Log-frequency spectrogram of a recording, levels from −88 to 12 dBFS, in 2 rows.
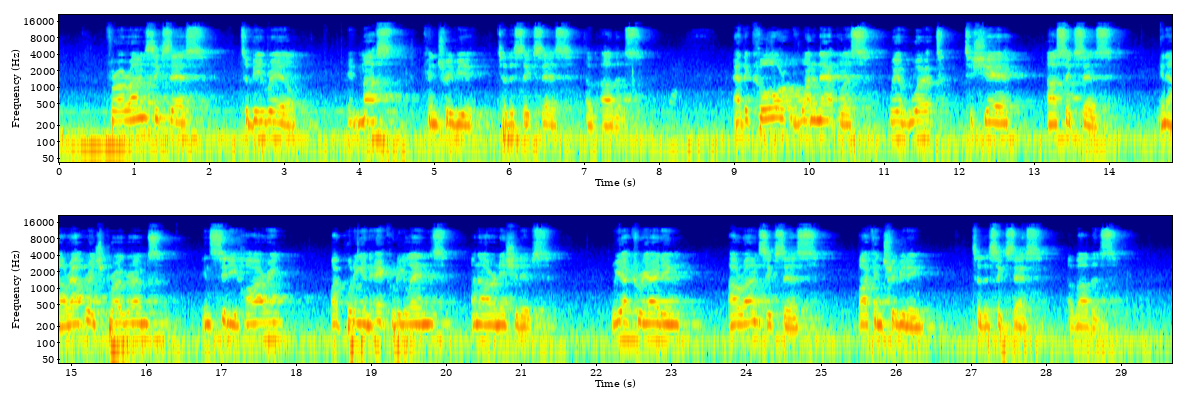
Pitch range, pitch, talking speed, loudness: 100-115 Hz, 110 Hz, 115 wpm, -21 LUFS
